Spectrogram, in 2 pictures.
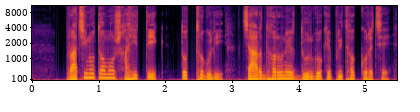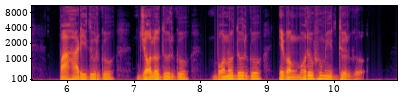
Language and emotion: Bengali, neutral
